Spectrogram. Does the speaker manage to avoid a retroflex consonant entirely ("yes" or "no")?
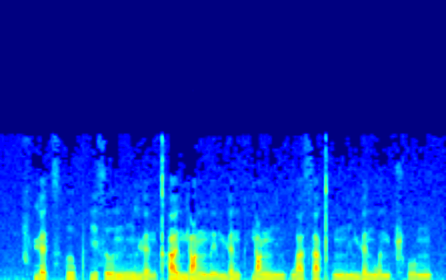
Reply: no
